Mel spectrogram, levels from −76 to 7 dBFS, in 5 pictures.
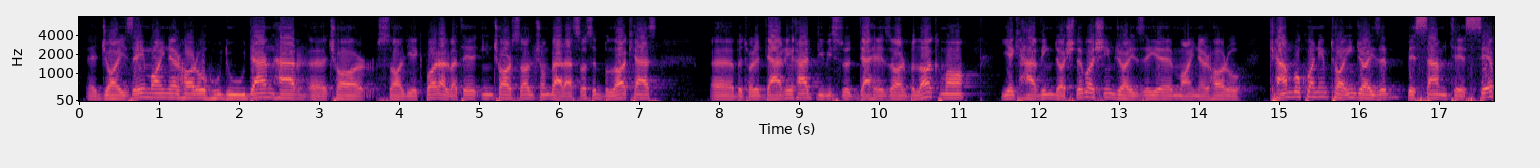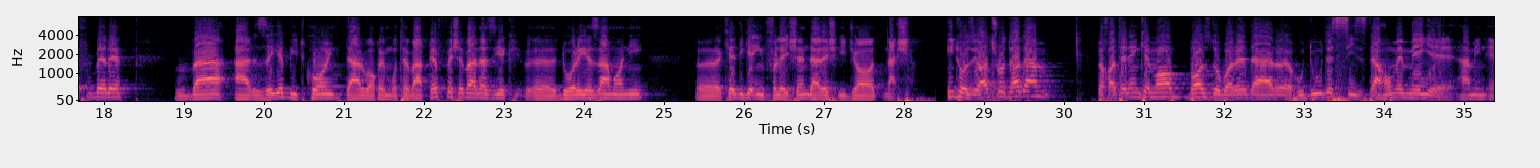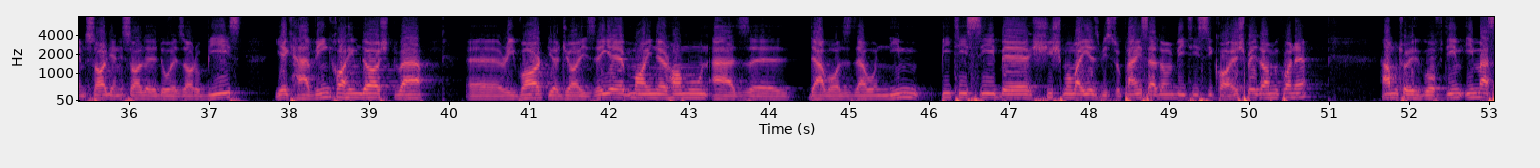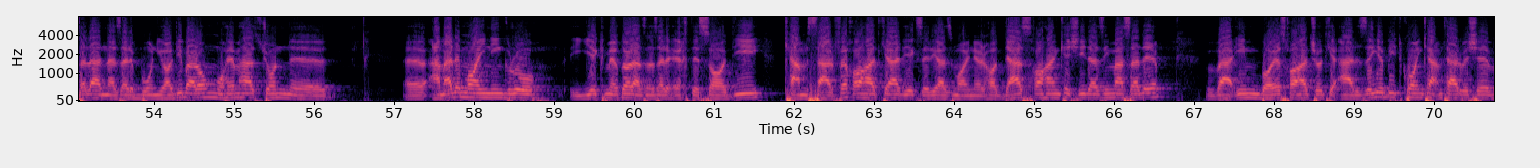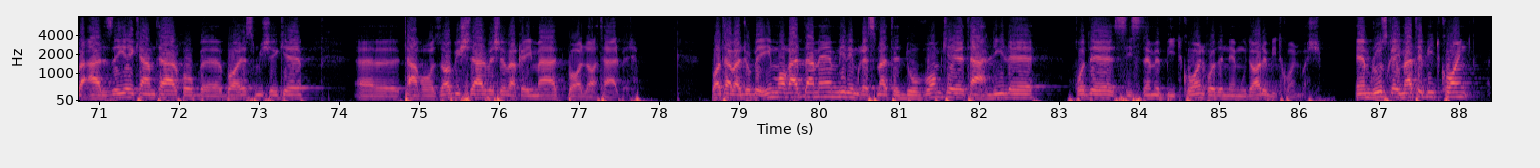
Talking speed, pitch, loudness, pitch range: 125 wpm, 125 Hz, -26 LUFS, 110-140 Hz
